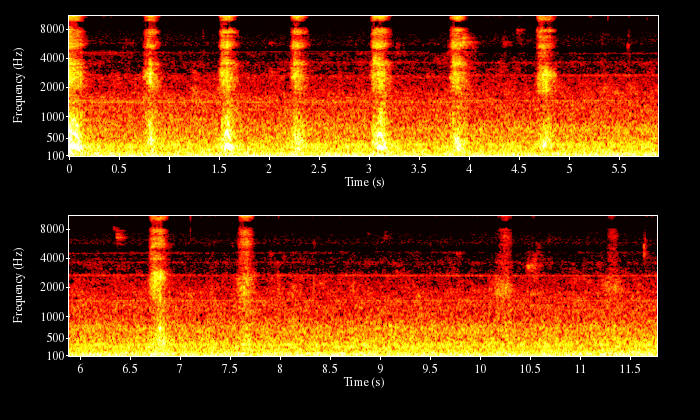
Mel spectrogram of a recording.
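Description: A Ragdoll cat coughs in a series of short, dry, hacking bursts over a low background hum.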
